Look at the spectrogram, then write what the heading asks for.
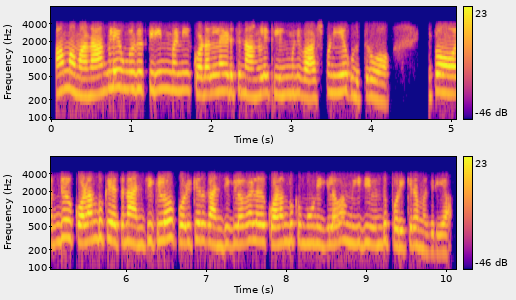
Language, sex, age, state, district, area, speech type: Tamil, female, 18-30, Tamil Nadu, Tirunelveli, rural, conversation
